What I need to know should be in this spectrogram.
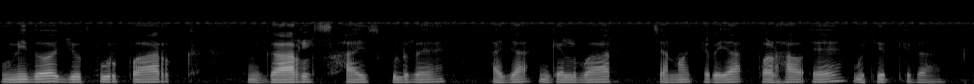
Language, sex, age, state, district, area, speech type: Santali, male, 30-45, West Bengal, Bankura, rural, read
